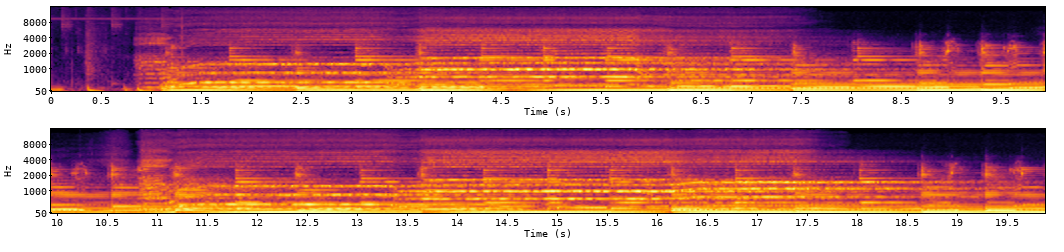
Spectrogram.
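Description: A full-band rock song plays loud and steady, its guitars thick with chorus and distortion effects over a solid low end, with brief dips in the texture around the middle.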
